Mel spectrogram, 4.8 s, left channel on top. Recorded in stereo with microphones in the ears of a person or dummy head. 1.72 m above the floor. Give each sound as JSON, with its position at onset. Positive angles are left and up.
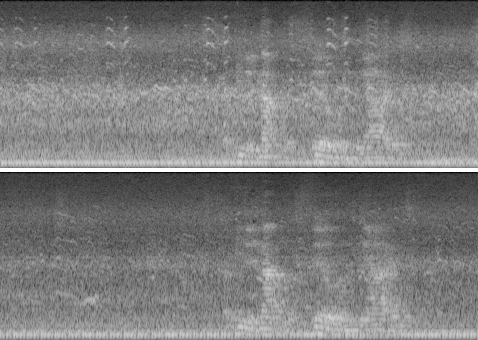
{"t": 0.0, "sound": "an engine running", "side_deg": 70, "distance_m": 3.0}
{"t": 2.2, "sound": "a man speaking", "side_deg": 55, "distance_m": 6.0}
